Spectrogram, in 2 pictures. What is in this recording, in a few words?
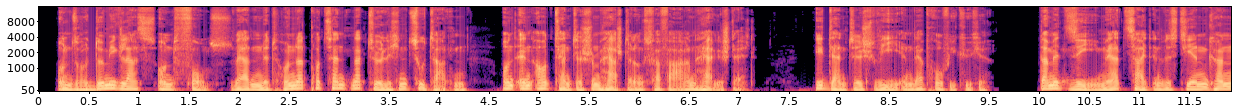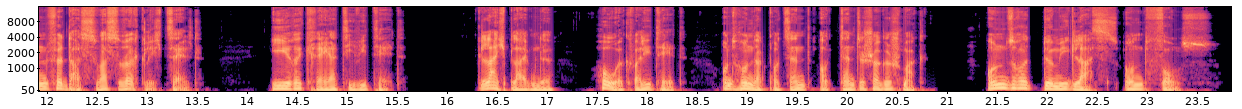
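German, male; voice over talent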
